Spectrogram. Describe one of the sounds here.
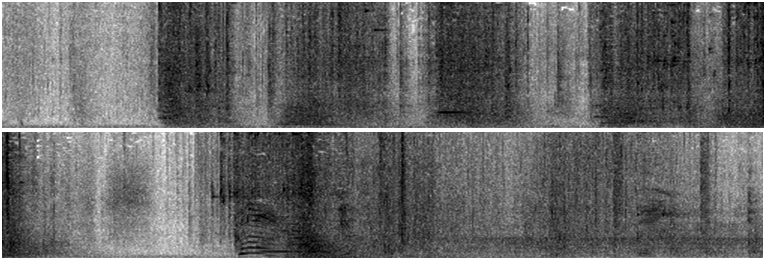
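A metal roller shutter rattles and scrapes as it is heaved open.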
